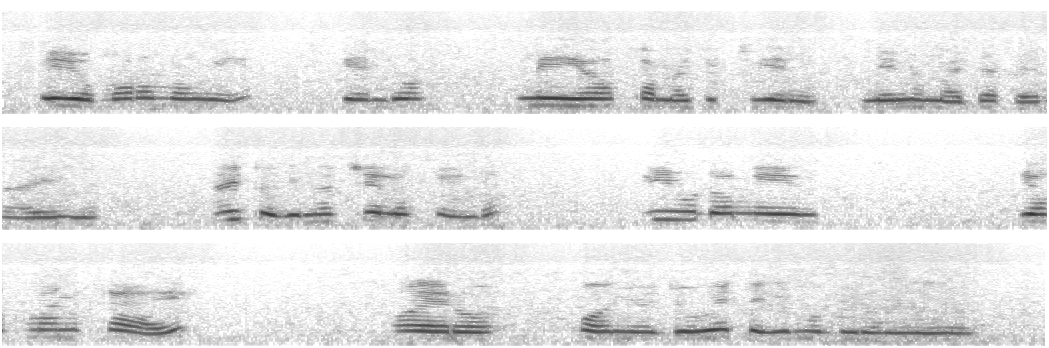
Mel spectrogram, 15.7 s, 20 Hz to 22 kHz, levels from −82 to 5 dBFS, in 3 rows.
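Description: Noise suppressor artifacts run through the whole speech clip. The suppressor pulls down the bands it judges to be steady noise by about 17 dB, so the room noise, which sits about 14 dB below the speech, drops away in the gaps and swells back up under the talker, as the gain shifts frame to frame.

From 0.48 to 0.84 s the suppressor mistakes part of the speech for noise, producing speech cut by the noise suppressor. Low-level speech energy falls below its threshold and is turned down along with the background, by up to about 16 dB at the deepest point. Only parts of that stretch are affected, adding up to roughly 150 ms, and there the speech sounds swallowed and faint rather than fully articulated.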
